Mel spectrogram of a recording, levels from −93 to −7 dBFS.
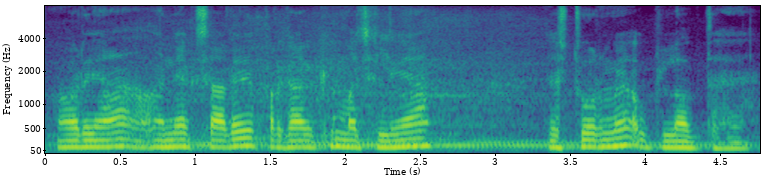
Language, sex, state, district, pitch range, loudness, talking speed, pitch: Hindi, male, Bihar, Muzaffarpur, 125-155 Hz, -20 LUFS, 140 wpm, 135 Hz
